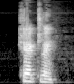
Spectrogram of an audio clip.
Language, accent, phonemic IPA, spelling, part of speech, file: French, Canada, /kʁa.klɛ̃/, craquelin, noun, LL-Q150 (fra)-craquelin.wav
- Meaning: 1. cracker (biscuit) 2. a type of brioche that is filled with nib sugar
